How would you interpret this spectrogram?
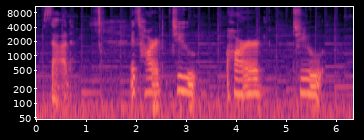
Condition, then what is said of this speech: Aphasia. My words glitch for me, and in my speech and in my writing.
